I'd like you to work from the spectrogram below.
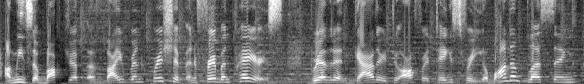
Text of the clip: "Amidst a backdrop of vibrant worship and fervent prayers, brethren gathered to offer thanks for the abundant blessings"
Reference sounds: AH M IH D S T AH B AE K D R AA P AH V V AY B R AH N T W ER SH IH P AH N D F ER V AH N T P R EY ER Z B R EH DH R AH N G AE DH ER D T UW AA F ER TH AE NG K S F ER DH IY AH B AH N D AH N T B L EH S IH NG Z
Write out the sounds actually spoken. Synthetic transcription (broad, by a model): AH M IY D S AH B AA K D R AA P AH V V AY B R AH N T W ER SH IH P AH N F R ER B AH N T P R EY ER S B R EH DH R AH N G AE DH ER D T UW AA F ER T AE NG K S F ER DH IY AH B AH N D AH N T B L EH S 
